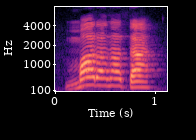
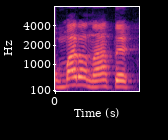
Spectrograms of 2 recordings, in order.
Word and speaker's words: Maranatá: E agora eu clamo do aramaico dialeto de Jesus, Maranatá, como dizemos nós católicos, ou Maranata, como dizem nossos irmãos separados, os evangélicos ou protestantes. Não importa a pronúncia, o significado é o mesmo.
